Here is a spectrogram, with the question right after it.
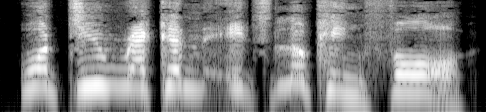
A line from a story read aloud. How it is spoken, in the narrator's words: Ron yelled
